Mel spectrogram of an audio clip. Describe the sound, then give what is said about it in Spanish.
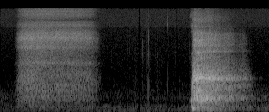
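Deep breathing during a relaxation exercise: a softer, steady breath is followed after a pause by a louder, rushing exhalation that trails off gradually, with no talking over it. “Primero vas a inhalar con, llenando todos tus pulmones y vas a exhalar como soltando el cuerpo”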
